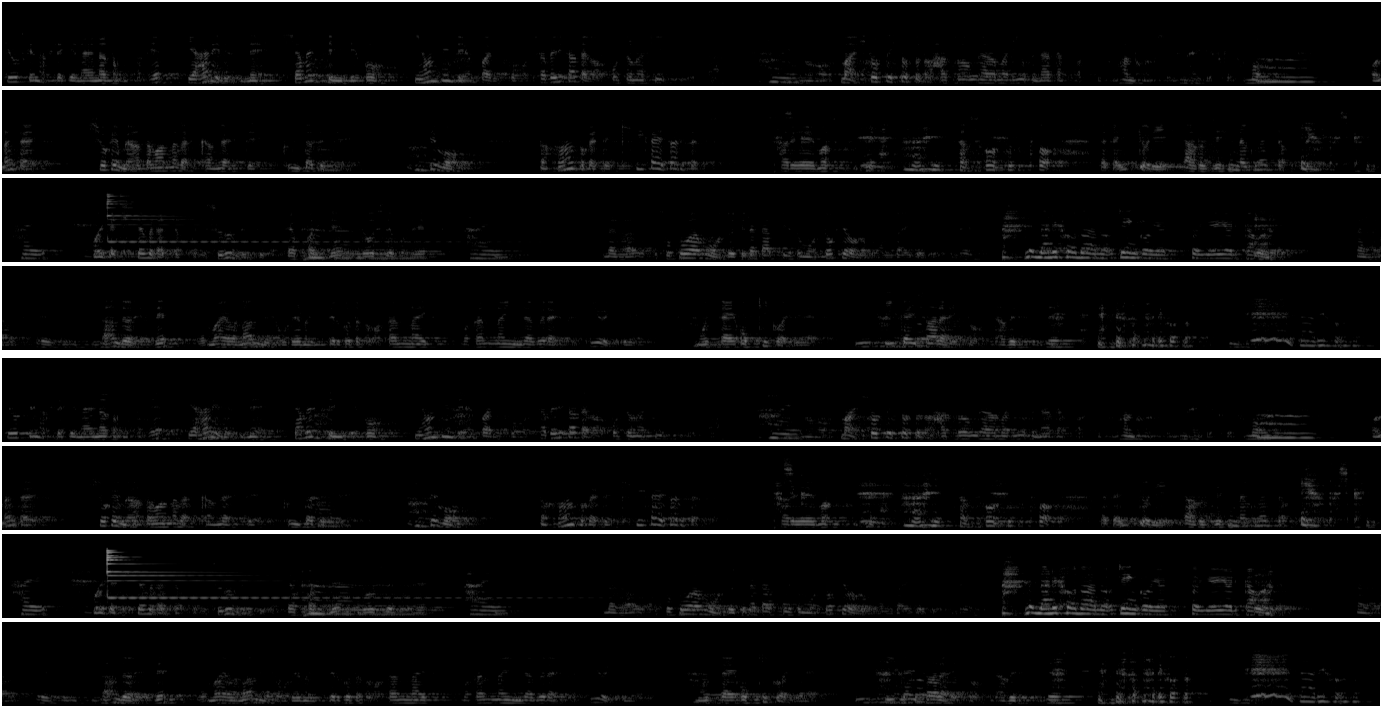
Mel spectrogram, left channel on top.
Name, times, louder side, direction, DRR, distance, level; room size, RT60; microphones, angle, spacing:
voice 1, 0.0-3.9 4.1-12.7 13.7-14.2 14.6-17.6 17.8-18.9 19.2-22.7 23.4-27.0 28.5-31.9 32.5-32.7 33.6-37.3 40.1-40.4 41.1-45.7 45.9-47.8 48.1-52.6 53.6-53.9, left 1 dB, 85° left, 3 dB, 4.6 m, -54 dB
voice 2, 7.5-8.0 12.5-13.2 16.9-17.3 17.8-18.1 21.5-21.7 22.3-23.3 23.7-23.9 26.8-28.5 30.6-31.8 32.2-32.7 37.6-40.3 43.9-44.1 48.2-48.6 50.1-50.6 51.9-52.0 52.5-53.3 53.8-55.0, right 3 dB, 30° right, 9 dB, 0.9 m, -53 dB
sound 1, 24.7-24.8 25.5-25.6 27.4-27.5 28.6-34.2, right 14 dB, 60° right, 0.9 m, -46 dB
29.0 x 23.0 x 7.6 m, 0.98 s
head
